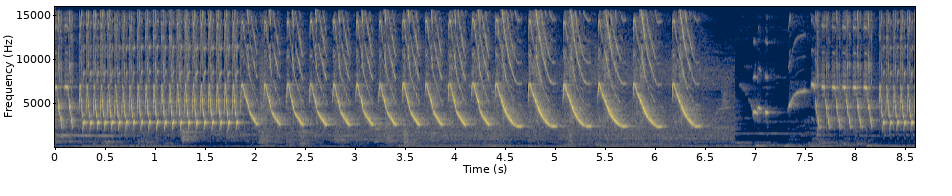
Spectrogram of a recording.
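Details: Canary tutor song for training young songbirds: a steady high trill, then about a dozen falling whistled sweeps at a steady pace, a brief pause, and another trill, over a faint low background hum.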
